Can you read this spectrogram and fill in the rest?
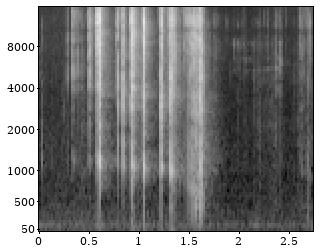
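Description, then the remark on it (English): Loud crunching from biting into Firehook garlic thyme Mediterranean baked crackers, eaten into a microphone: a quick run of about eight sharp, crackly bites packed into a second, then quiet with no talking. “Good crunch. Can you hear that crunch? ASMR. ASMR, are you ready? Gross, I'm about to eat into a microphone.”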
